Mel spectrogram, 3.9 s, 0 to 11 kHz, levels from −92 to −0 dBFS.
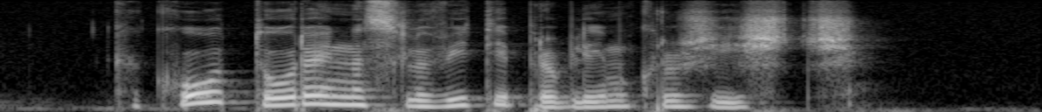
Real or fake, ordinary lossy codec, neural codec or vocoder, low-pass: real; none; none; none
